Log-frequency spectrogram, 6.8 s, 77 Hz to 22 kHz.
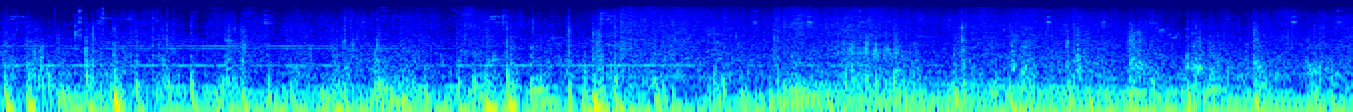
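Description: Horse hooves clip-clop in an uneven trotting rhythm in the video game Red Dead Redemption 2, several animals moving together, with faint background ambience and no talking.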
